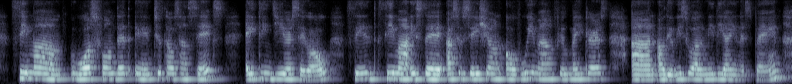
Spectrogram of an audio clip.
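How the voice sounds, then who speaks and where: Speaking in a Spanish accent at a fairly slow pace, the voice stays monotone with flat intonation, and audible room echo fills the recording. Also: woman, medium pitch for a woman. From Colombia. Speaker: filmmaker, association representative. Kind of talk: online panel presentation. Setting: video call.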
